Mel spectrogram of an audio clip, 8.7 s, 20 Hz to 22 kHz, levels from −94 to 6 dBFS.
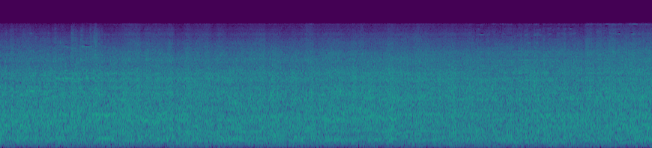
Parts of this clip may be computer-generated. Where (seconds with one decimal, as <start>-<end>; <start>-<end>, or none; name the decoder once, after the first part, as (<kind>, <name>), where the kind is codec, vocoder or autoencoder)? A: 1.4-6.3 (autoencoder, DAC-VAE)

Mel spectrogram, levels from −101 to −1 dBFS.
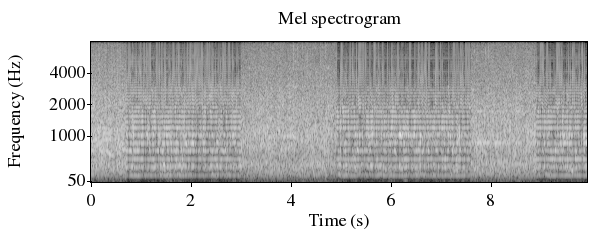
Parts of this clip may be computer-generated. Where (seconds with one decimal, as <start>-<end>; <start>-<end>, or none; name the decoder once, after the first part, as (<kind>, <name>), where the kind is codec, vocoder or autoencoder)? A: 0.7-3.0 (vocoder, BigVGAN v2); 4.9-7.6; 8.9-9.9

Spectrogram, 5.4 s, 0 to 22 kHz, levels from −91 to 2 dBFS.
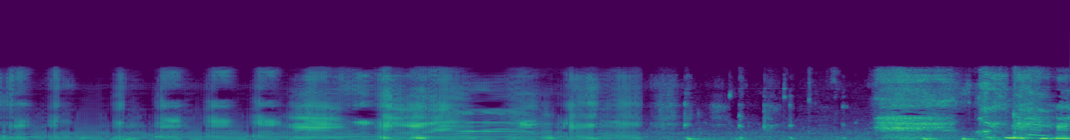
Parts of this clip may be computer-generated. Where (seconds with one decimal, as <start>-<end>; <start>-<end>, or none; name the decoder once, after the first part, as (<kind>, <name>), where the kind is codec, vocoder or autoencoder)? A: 0.0-3.2 (vocoder, BigVGAN v2)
